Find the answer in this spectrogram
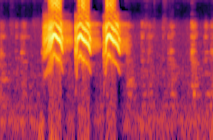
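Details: A pet talking green parrot gives three harsh, high squawks in quick succession, each a bit over a quarter second long, then falls quiet apart from faint room noise.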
